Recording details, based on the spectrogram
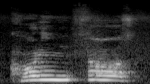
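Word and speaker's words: Κόρινθος: 호소가 전혀 남아 있죠 고린도는 영어로는 코린스 그리스어로는 코린소스 뭐 이렇게 발음이 되는데 그리스의 고대 도시로 교통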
